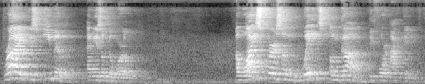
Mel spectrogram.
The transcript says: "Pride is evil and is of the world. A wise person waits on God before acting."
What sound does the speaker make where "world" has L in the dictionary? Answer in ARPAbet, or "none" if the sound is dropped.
L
